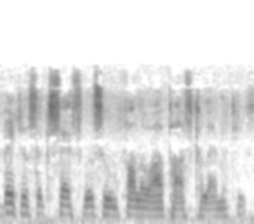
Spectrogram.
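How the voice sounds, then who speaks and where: A man's voice: fairly low pitch, fairly even intonation, normal speed, natural voice. Man acting a grandiose deluded old-time radio knight. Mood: battered but stubborn. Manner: pompous, archaic, declamatory speech. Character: deluded, grandiose gentleman knight nearing fifty. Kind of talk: 1950s radio drama acting. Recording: muffled, noisy old-time radio recording.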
